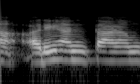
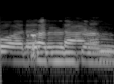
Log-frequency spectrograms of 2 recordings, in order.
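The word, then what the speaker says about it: अरिहंताणं: अरिहंताणम को अरंताणम बोल देते हैं। अंतानम बोल देते हैं हम।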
